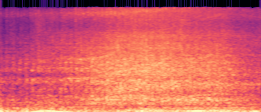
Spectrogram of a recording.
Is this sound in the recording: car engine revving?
yes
